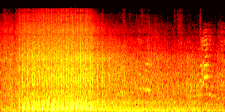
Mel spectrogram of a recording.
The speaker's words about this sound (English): In this one, the camera points at a well-kept strip of lawn with a busy road beyond. But people are running, yelling, taking cover. And all the cars are trying to move in reverse. Then the gunfire begins.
